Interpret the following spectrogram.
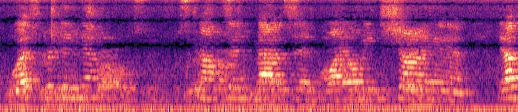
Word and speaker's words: Cheyenne: Wyoming, Cheyenne. Yeah, that last one is an Indian word. That's why that one's pronounced a little bit differently.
